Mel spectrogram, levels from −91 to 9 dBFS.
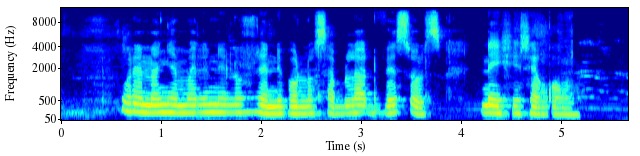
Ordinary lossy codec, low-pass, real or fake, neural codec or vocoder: none; 10.8 kHz; real; none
